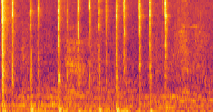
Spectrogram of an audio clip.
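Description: Computer keyboard typing during data entry of remarks while cancelling an e-way bill: a quick, irregular run of crisp key clicks, close and fairly quiet, with no talking.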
